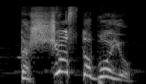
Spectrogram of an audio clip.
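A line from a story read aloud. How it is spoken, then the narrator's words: Frightened shout. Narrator (Ukrainian): закричав Пітер уже перелякано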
